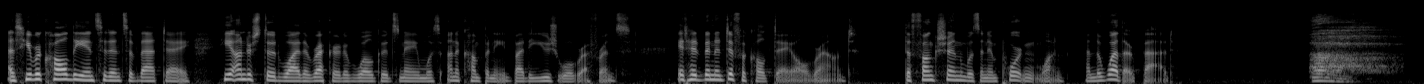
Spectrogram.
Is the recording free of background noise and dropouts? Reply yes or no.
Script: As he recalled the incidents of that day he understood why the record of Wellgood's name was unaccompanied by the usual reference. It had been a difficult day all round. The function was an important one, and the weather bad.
no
